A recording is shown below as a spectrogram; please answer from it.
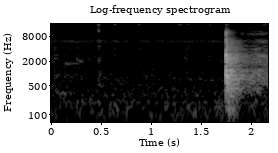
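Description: A quiet room, then one sharp knock near the end that dies away quickly.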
